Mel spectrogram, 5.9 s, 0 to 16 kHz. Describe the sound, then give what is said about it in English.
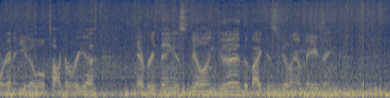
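Steady headwind buffets the microphone while a man cycles on pavement heading into Groveton on an almost 90-degree day, a loud, continuous low roar with heavy rumbling gusts filling the background while he talks over it throughout. “You can probably hear that wind going dead into a headwind right now, but it's almost 90 degrees and a little breeze feels nice.”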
